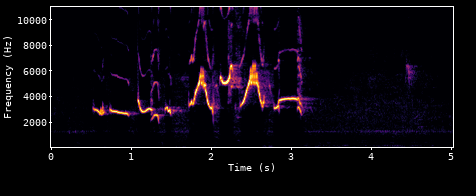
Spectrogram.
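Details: Oriental magpie-robin at dusk giving a quick string of about eight loud whistled notes, some swooping sharply up and down, then quiet with faint background hum.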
